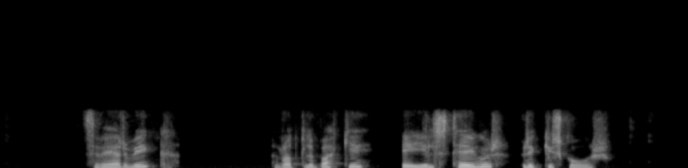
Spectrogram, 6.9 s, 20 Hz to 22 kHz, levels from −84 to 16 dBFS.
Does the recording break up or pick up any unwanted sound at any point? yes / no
no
